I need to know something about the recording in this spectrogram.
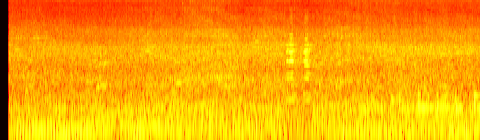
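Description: Busy road traffic of motorbikes and cars, running as a steady din with a low engine hum. About halfway through a horn gives a quick run of short toots. Near the end a song with guitar comes in over the traffic.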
